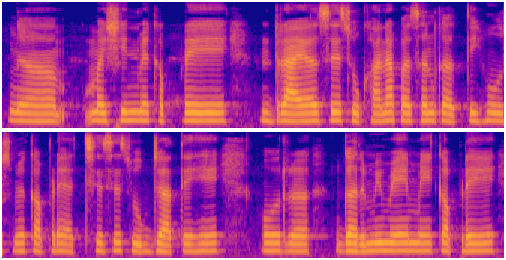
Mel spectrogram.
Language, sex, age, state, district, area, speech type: Hindi, female, 30-45, Madhya Pradesh, Ujjain, urban, spontaneous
